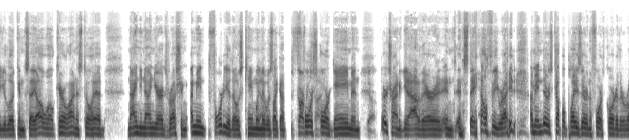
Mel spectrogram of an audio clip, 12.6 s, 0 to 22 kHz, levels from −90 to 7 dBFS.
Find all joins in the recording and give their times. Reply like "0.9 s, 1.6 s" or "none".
7.8 s

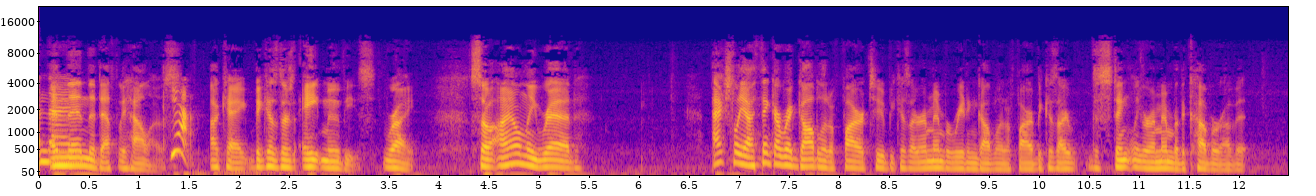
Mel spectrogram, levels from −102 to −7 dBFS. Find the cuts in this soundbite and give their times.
none

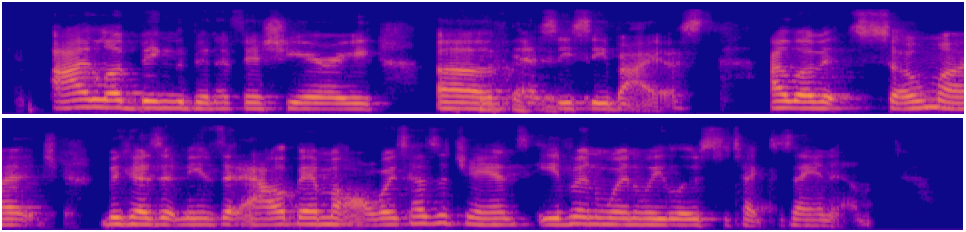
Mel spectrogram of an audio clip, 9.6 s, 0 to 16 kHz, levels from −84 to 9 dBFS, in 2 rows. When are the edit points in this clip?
none

